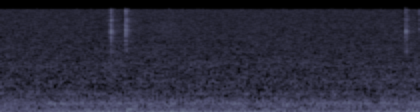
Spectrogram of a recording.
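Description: Near silence over a low room hum, with a few faint computer mouse clicks about half a second in and again near the end as the charts are changed.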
